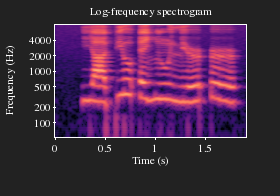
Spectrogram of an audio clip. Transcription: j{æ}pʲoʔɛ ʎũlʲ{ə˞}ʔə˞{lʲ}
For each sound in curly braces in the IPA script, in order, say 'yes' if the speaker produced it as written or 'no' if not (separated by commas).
no, yes, no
